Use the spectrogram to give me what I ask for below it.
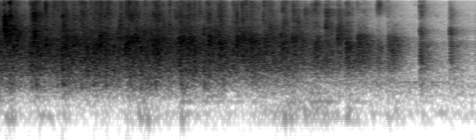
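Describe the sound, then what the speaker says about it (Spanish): Audience at an urban mobility seminar applauding a panel speaker, a loud dense burst of clapping that gradually thins out to a few final scattered claps. "Les pido un aplauso para él, por favor."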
